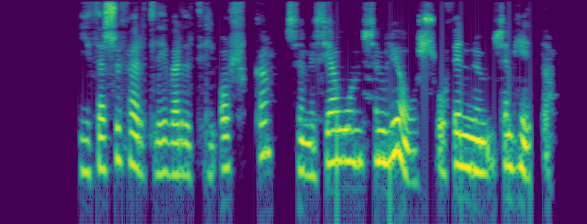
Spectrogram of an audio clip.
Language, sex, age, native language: Icelandic, female, 30-39, Icelandic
